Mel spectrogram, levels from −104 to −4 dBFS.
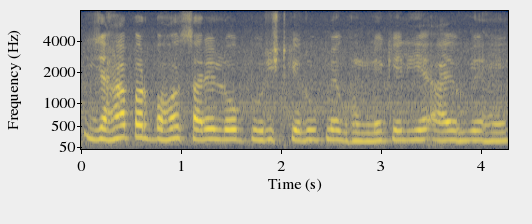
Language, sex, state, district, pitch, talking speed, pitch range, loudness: Hindi, male, Chhattisgarh, Bastar, 215 Hz, 225 wpm, 200-225 Hz, -17 LUFS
